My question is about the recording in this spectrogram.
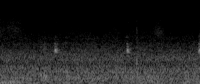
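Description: Quiet, steady cabin noise of a Tesla electric car rolling slowly over a snow-covered street, mostly low tyre and road rumble, with two faint ticks.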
